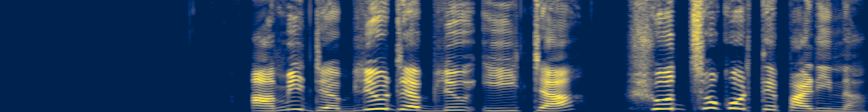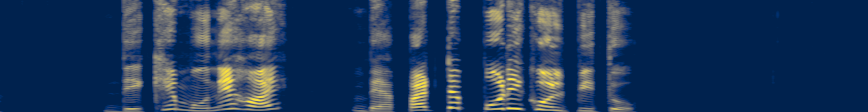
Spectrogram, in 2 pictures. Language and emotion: Bengali, disgusted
